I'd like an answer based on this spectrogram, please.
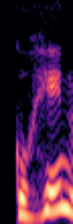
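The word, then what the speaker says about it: kochen: और आखिरी विय कोखन होइथे विय खोखन होइथे यहां कोहेन में ख वाली ध्वनि है क्योंकि ओ के बाद सी एच आया है।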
